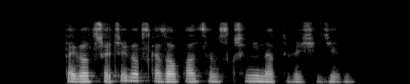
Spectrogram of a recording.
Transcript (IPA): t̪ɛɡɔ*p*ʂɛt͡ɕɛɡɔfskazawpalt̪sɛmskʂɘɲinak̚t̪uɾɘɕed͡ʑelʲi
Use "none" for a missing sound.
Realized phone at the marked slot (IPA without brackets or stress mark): t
